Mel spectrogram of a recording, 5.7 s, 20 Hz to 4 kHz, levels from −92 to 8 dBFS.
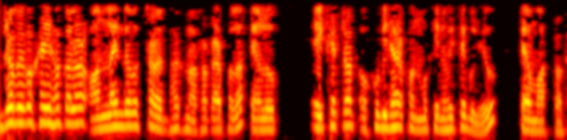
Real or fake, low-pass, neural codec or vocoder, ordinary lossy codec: real; 3.6 kHz; none; none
